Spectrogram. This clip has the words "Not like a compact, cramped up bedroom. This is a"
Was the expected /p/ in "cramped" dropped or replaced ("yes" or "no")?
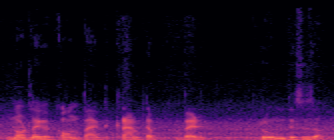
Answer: no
